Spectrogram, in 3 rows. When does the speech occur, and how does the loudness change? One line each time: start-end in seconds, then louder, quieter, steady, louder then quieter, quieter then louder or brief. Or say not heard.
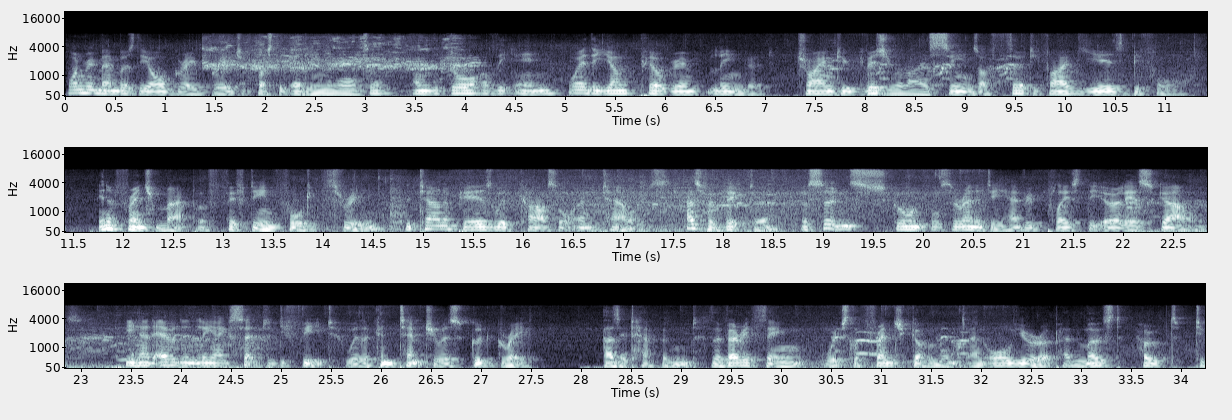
0.0-34.2 steady.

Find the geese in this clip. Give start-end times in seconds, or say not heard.
1.4-4.2, 7.5-9.6, 16.6-18.6, 22.0-25.0, 30.2-31.9.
